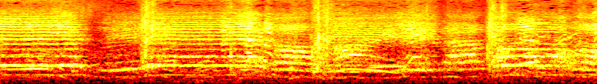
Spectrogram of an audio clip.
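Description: A group of Pulapese women singing a traditional dance chant together, the voices sliding up and down in pitch. A few sharp hand claps fall through it.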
